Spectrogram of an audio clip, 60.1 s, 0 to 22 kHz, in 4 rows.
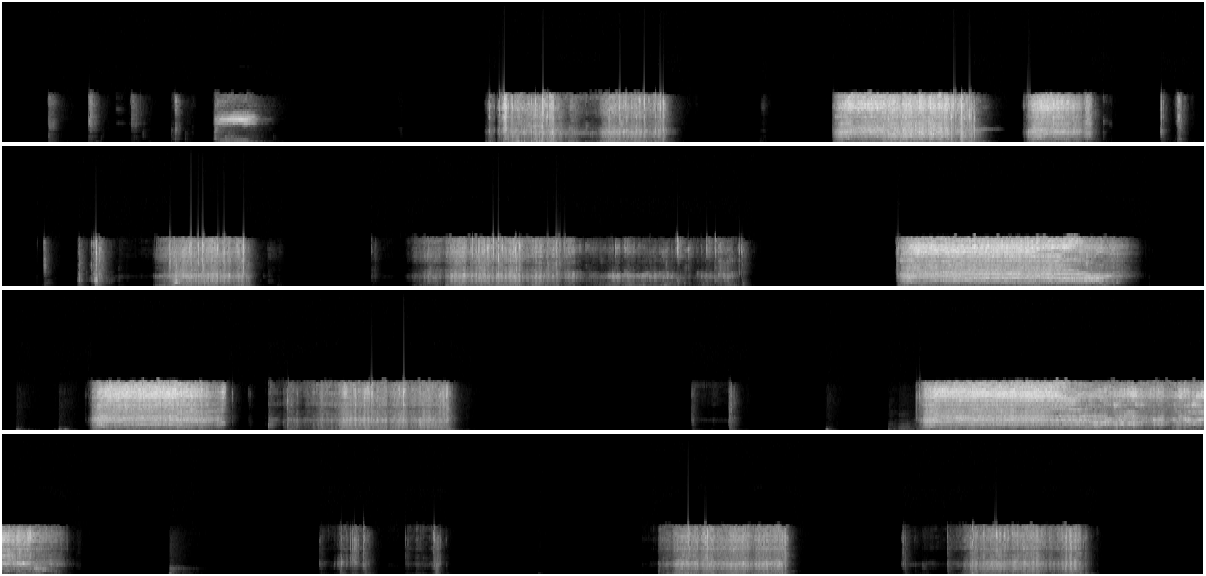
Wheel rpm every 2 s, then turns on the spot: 0, 0, 0, 20, 0, 90, 20, 0, 10, 0, 10, 10, 0, 120, 70, 50, 30, 10, 0, 0, 20, 160, 120, 0, 0, 10, 0, 10, 10, 0.
6-8 20-24 34-36 54-58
